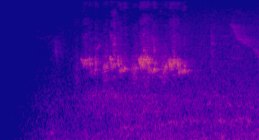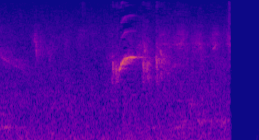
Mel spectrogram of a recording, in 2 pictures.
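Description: A Cape robin-chat mimics the call of a Cape Batis, with two short bursts of clear whistled notes separated by a pause, over soft background hiss.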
